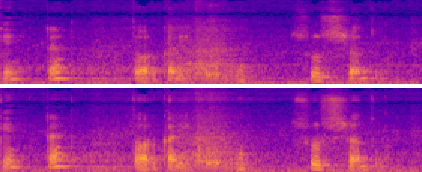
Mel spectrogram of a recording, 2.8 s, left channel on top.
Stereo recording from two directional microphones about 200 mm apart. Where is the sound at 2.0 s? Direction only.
15° right (ahead or behind).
